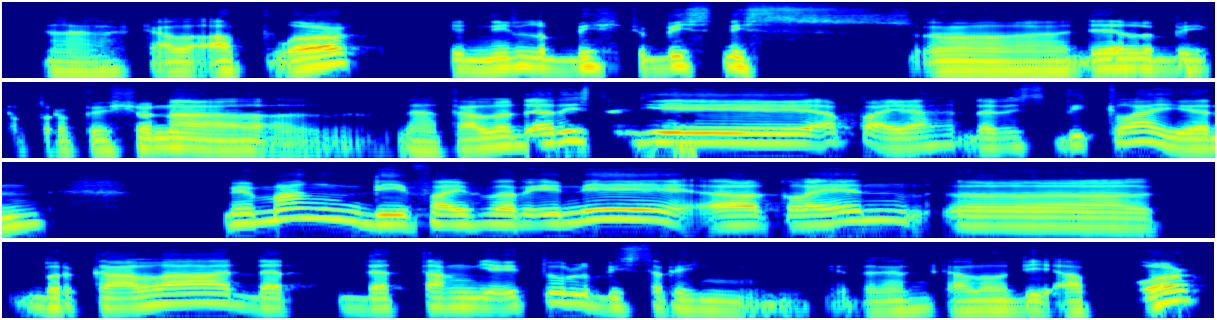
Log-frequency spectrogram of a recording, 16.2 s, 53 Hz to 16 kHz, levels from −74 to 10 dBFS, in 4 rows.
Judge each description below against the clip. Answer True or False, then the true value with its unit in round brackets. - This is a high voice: False (125 Hz)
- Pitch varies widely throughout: True (6.6 semitones)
